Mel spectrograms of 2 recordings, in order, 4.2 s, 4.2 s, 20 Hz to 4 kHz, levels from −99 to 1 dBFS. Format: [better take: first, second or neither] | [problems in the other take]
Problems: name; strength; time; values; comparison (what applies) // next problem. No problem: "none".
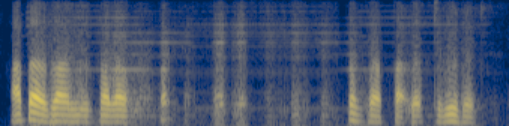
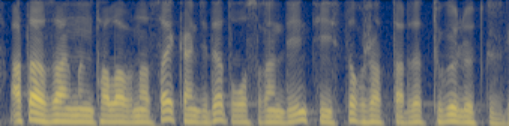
second | noise reduction (neural separator model SepFormer WHAMR!)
